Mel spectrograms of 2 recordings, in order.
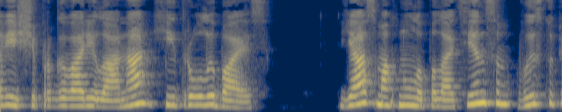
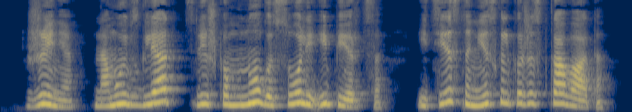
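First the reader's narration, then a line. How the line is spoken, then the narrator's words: Plain. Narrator (Russian): ответила тетя Мила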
